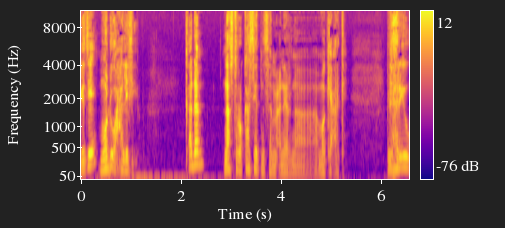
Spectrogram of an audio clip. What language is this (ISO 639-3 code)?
ara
